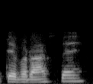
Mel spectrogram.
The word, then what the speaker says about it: Devoraste: If I'm saying that right, Devoraste? – Yeah, definitely. You're saying it right.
